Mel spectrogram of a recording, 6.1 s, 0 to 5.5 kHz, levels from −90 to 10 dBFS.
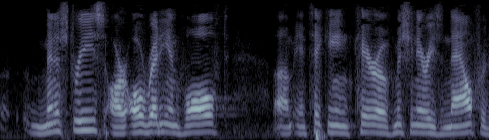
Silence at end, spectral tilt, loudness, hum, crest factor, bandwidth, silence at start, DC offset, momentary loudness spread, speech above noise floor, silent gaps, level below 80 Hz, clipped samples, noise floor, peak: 0 s; -8 dB/octave; -32 LUFS; none; 18 dB; 5.4 kHz; 0.4 s; under 0.1%; 12 LU; 34 dB; none; -54 dBFS; under 0.1%; -66 dBFS; -14 dBFS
